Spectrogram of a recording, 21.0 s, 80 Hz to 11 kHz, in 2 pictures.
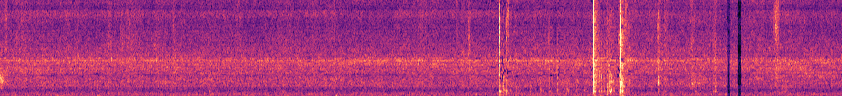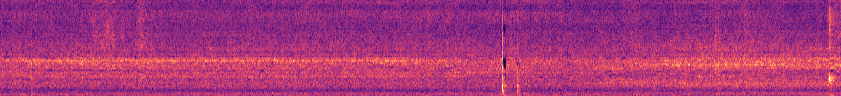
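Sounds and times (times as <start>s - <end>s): faint electrical hum: 0.0s - 21.0s.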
